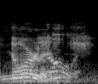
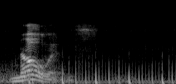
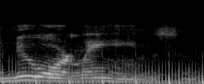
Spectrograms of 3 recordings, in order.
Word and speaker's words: New Orleans: right oh so are the correct uh pronunciation of New Orleans is Norland Noland yeah and you can tell when somebody is not from around there when they say we went to New Orleans no you did not no you did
